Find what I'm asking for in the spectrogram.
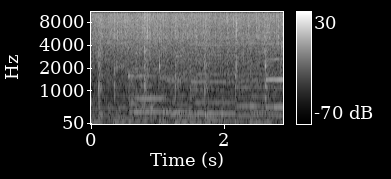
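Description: Fish sizzles as it fries in the cooking game Cook, Serve, Delicious, a steady crackle set over a looping musical background with no talk.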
